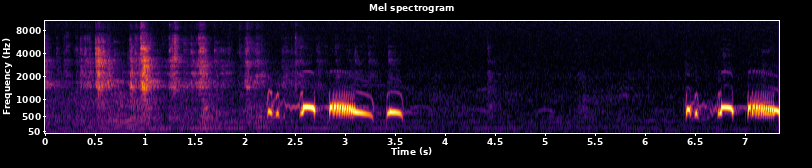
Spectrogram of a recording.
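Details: Spotted dove calling in Vietnam as a lure for wild birds: a rustling, scratchy noise opens, then a low phrase of short coos around a long purring coo, with another phrase starting at the end.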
